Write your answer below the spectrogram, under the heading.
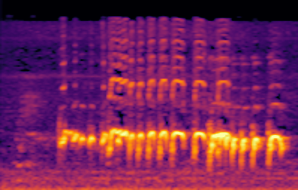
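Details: Local zebra dove singing in rapid, close-packed style. One sustained two-second series of soft, rolling coos delivered in quick succession, slightly louder toward the end.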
